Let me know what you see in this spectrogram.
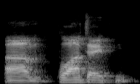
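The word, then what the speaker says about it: Pallante: We got Alcantara going up against, I can never remember how to pronounce his name, Pinella. Palante, that's it.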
